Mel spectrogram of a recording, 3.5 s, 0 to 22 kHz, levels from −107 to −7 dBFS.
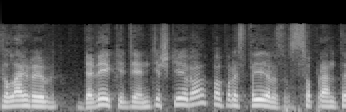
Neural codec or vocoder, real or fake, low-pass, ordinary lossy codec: codec, 16 kHz in and 24 kHz out, 0.8 kbps, FocalCodec, streaming, 65536 codes; fake; 9.9 kHz; MP3, 48 kbps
